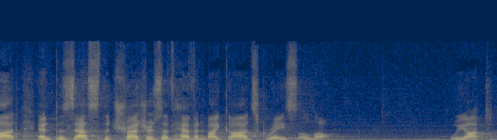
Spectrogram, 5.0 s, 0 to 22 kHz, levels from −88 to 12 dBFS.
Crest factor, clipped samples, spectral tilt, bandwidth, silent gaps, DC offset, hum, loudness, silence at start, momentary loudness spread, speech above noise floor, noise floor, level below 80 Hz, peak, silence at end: 20 dB; under 0.1%; -5 dB/octave; 15.5 kHz; none; under 0.1%; none; -25 LUFS; 0 s; 10 LU; 23 dB; -47 dBFS; -46 dBFS; -6 dBFS; 0 s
